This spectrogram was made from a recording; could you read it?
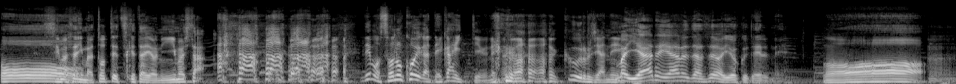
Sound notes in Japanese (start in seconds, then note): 2.1 笑い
